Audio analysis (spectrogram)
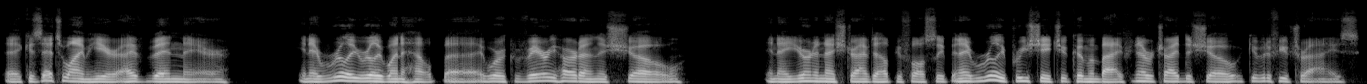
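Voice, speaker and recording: A man hosting a sleep podcast with a creaky voice, rambling gently and haltingly through soothing, slightly silly tangents. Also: mid-range voice, fairly even intonation, no echo, clean studio sound. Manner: meandering, halting, frequent tangents. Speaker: podcast host. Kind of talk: rambling bedtime monologue to lull listeners to sleep.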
